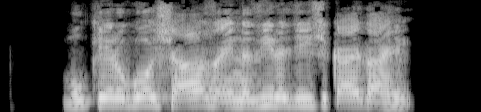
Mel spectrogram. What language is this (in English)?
Sindhi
